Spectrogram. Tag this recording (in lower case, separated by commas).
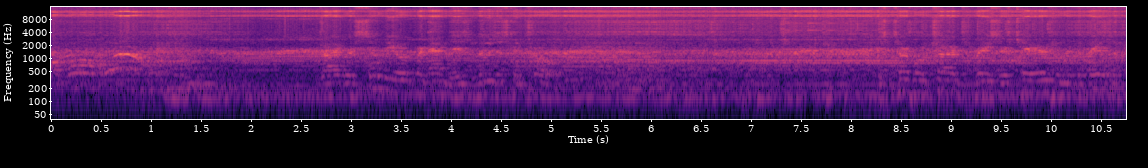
motor vehicle (road), speech, vehicle, car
